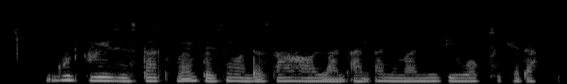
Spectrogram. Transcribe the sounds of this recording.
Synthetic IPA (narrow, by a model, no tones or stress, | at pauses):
ɡudɡɹesĩnstadwɛ̃npɛsĩnɔ̃ndəstʰãndɦaʊlã̰ndãnanimalnidewɔk̚tʰuɡ̥ɛda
